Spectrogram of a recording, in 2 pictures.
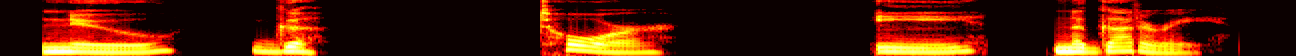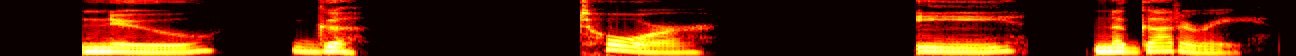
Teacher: In US, stress new. In UK, stress new and soften tuh-ree.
